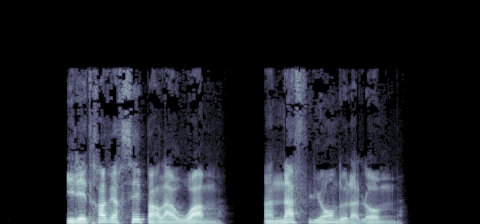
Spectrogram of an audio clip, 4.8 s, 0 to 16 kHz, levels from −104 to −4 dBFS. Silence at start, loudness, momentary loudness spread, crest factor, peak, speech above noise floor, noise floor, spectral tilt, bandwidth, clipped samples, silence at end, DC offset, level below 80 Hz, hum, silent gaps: 0.65 s; -19 LUFS; 12 LU; 20 dB; 0 dBFS; over 71 dB; under -90 dBFS; -6 dB/octave; 11.5 kHz; under 0.1%; 0.85 s; under 0.1%; -58 dBFS; none; 2.34-2.63 s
